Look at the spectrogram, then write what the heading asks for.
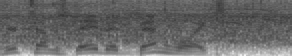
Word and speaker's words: Benoit: Utah Jazz it's on David Beno b n o i t pronounced Ben I guess that's the uh French interpretation of the I don't know my French is all so poor John doubled on Scotty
